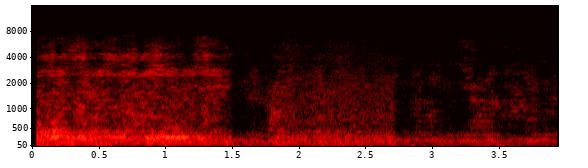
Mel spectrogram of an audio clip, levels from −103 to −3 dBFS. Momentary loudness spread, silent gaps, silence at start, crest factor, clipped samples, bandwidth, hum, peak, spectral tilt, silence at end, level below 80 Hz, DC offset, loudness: 3 LU; none; 0.05 s; 18 dB; under 0.1%; 7.4 kHz; none; -48 dBFS; -5 dB/octave; 0 s; -80 dBFS; under 0.1%; -62 LUFS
